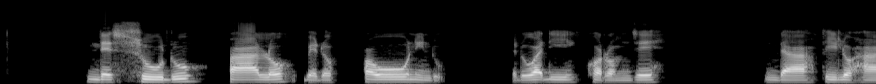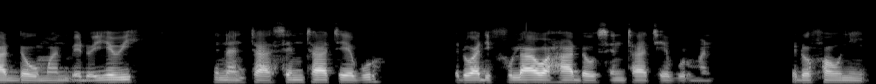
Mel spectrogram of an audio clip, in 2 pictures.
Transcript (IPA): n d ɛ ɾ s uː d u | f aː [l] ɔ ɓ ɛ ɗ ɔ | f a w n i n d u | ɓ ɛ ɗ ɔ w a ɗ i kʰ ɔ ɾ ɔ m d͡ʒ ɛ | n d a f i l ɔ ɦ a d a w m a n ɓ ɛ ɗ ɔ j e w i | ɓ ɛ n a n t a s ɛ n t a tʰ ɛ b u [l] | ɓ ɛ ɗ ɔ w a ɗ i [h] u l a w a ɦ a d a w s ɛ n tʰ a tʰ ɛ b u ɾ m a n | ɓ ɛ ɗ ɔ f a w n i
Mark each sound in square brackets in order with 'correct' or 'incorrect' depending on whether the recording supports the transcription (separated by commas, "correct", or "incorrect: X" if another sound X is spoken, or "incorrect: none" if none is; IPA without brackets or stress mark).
correct, incorrect: ɾ, incorrect: f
